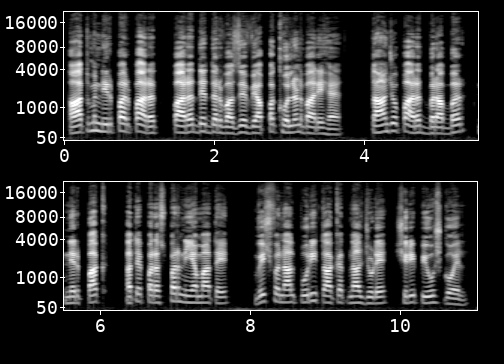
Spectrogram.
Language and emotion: Punjabi, neutral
